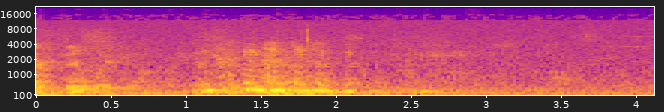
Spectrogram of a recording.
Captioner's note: audience chuckling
